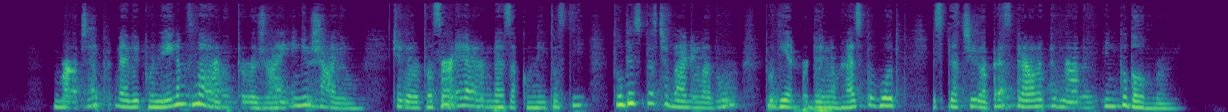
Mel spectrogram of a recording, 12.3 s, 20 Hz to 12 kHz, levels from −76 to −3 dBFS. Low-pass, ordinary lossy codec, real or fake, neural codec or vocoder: 10.8 kHz; MP3, 48 kbps; fake; codec, 44.1 kHz, 0.9 kbps, DAC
